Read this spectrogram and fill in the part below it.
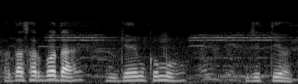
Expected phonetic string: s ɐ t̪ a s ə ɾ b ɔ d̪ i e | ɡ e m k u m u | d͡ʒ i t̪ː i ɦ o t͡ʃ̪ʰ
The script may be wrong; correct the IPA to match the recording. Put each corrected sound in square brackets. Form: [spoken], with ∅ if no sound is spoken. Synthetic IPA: s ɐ [d̪] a s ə ɾ b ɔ d̪ [a] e | ɡ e m k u m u | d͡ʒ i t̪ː i ɦ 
